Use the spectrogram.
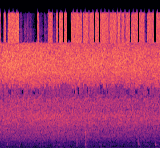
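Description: Garlic toasting in a pan over medium-high heat gives off a steady, close sizzle and hiss, with faint pops of frying scattered throughout and no talking.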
